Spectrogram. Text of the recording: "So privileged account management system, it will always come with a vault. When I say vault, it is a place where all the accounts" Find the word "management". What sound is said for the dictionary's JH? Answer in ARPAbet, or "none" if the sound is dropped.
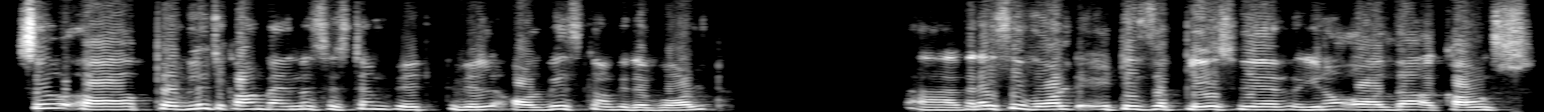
none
